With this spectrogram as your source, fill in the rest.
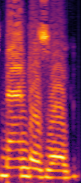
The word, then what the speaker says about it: Mandelzweig: Yes, and to pronounce it, it's Mandelzweig, but you were very close.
